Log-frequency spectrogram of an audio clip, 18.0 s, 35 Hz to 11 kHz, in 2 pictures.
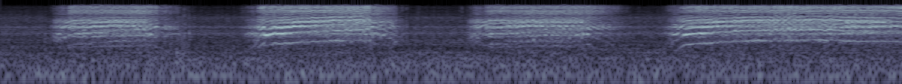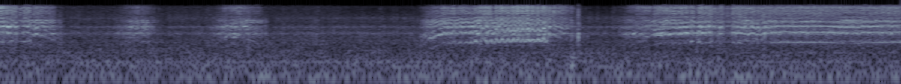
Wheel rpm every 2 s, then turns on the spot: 60, 80, 80, 90, 120, 20, 40, 80, 160.
none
